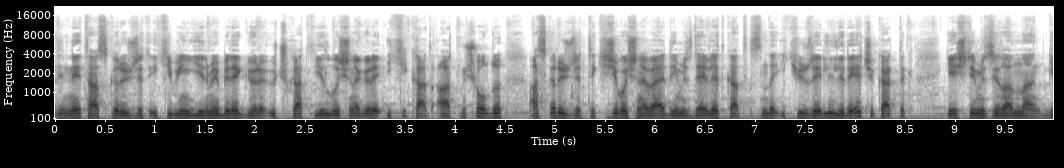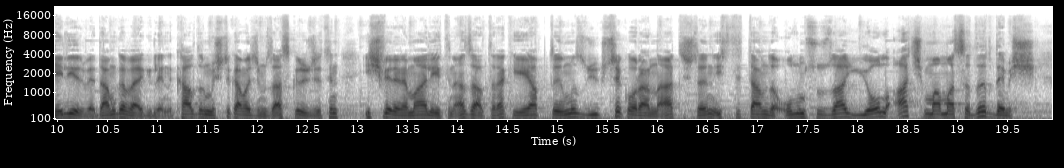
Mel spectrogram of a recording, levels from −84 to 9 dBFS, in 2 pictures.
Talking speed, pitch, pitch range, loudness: 140 wpm, 115 Hz, 100-125 Hz, -16 LUFS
